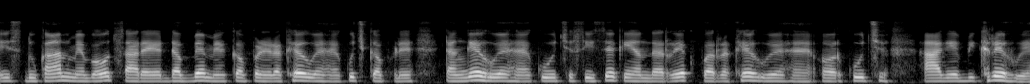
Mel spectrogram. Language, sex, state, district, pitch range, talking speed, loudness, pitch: Hindi, male, Jharkhand, Palamu, 150-170 Hz, 180 wpm, -18 LUFS, 155 Hz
